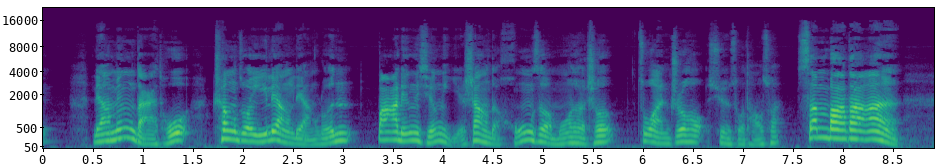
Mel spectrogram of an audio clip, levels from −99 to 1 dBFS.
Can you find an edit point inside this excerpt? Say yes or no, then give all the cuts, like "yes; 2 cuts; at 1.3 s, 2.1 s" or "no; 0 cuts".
yes; 1 cut; at 7.4 s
